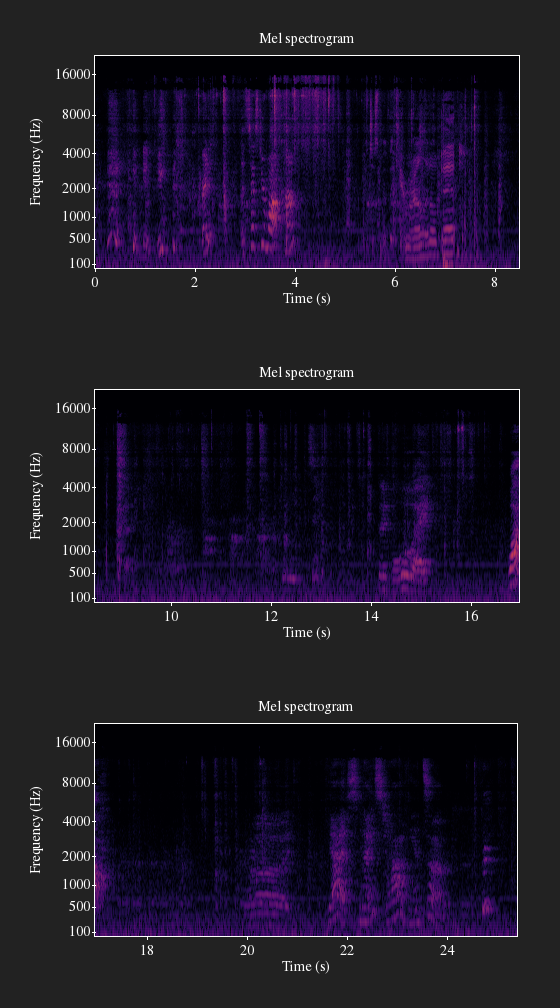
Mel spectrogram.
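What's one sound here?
A young woman talks to a dog with animation, close by.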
